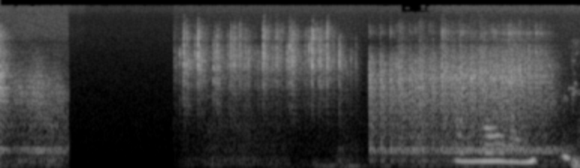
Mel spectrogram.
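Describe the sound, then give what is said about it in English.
A handful of six-sided dice rolled for fire and psychic damage clatters and rattles across a hard surface in two bursts separated by brief silence, fairly loud, with a low hum underneath. “Let me roll a bunch of dice here.”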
